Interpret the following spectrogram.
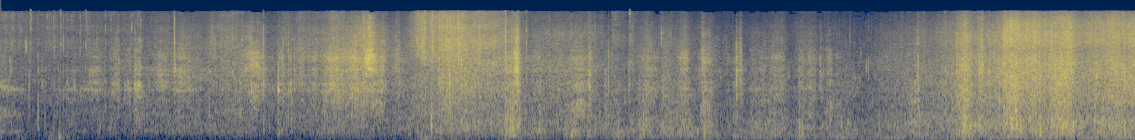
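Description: Dry grass and reed stalks rustling and crackling close to the microphone, in uneven bursts with small knocks, loudest about three seconds in and again near the end.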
